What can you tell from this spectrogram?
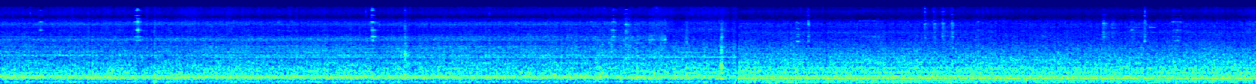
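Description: Metal lathe running steadily, turning a metal gear blank with an indexable turning tool: a continuous machine hum with a steady whine. About seven seconds in there is a short click and the whine shifts slightly in pitch.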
